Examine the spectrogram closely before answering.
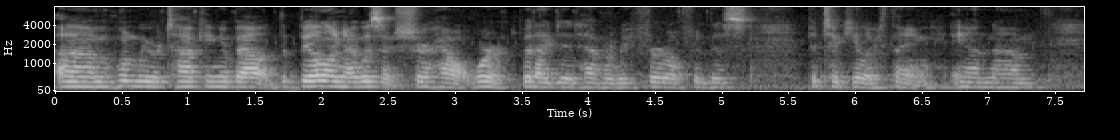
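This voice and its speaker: Fairly low in pitch, a woman talks at a moderate pace with fairly even intonation. Room echo is audible. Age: 60s. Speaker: patient giving testimonial. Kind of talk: testimony.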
